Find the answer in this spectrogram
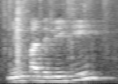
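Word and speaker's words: مِنْ فَضْلِهِ: If you pronounce two kasras next to each other, min fadlihi instead of you say fadli hu. Okay. So min fadlihi, by His grace, by His mercy.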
